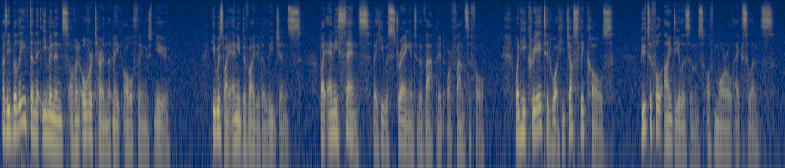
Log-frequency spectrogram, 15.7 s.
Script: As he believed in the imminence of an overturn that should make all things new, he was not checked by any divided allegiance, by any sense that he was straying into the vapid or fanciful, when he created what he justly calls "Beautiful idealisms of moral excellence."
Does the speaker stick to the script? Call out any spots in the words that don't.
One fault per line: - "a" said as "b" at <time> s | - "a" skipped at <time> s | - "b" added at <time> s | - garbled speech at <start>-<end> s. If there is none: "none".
- "should" skipped at 2.3 s
- "not checked" skipped at 4.5 s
